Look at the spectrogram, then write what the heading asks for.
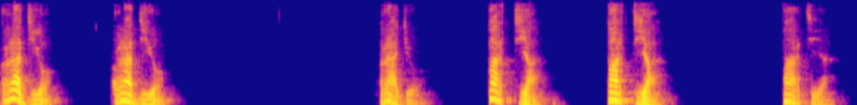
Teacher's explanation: после некоторых согласных сочетание и + гласный произносится не мягко она не смягчает а наоборот делает предыдущий согласный твердой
